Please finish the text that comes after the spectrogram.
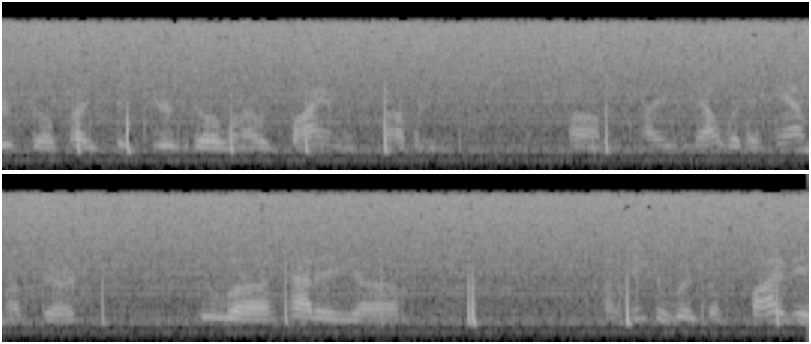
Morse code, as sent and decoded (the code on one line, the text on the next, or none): none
